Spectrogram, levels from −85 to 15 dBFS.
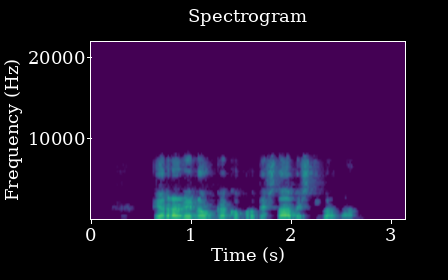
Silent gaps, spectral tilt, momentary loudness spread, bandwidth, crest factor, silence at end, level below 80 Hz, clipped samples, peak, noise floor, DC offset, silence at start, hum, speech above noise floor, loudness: none; -0.5 dB/octave; 15 LU; 8.2 kHz; 22 dB; 0.55 s; -80 dBFS; under 0.1%; -4 dBFS; -74 dBFS; under 0.1%; 0.65 s; none; 49 dB; -25 LUFS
